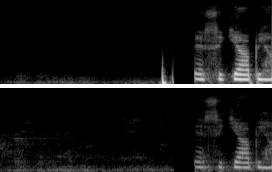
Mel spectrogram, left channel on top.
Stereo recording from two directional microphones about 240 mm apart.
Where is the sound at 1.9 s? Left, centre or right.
Left.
